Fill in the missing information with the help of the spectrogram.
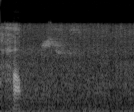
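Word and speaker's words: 合: In Cantonese it's pronounced hap.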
